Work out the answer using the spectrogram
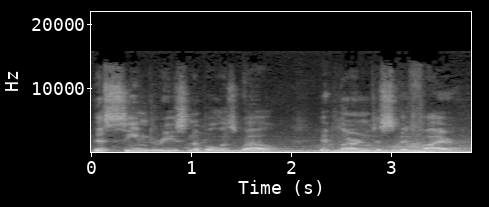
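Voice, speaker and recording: A man's fairly low-pitched voice amid noticeable background noise. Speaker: poet. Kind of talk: poetry reading. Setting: live event, audience.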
